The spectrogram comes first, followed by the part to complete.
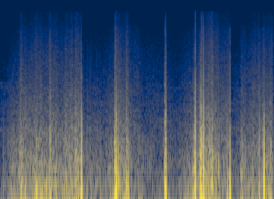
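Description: A run of irregular knocks and thumps, about five in four seconds, over a low rumble.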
